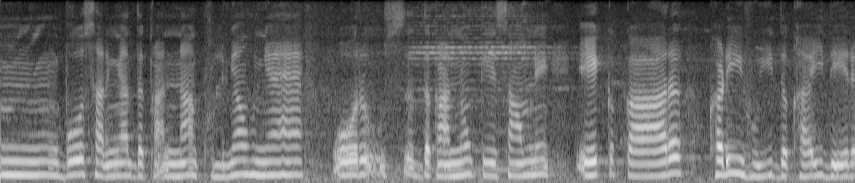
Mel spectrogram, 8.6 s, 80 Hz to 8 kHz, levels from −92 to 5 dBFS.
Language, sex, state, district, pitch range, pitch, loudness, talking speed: Hindi, female, Punjab, Fazilka, 195-220 Hz, 210 Hz, -16 LUFS, 135 wpm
